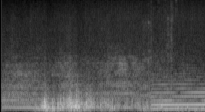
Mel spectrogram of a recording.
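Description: A steady low droning hum with a row of overtones. A rushing roar swells over it about a second in and fades, and near the end the hum grows louder and fuller.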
